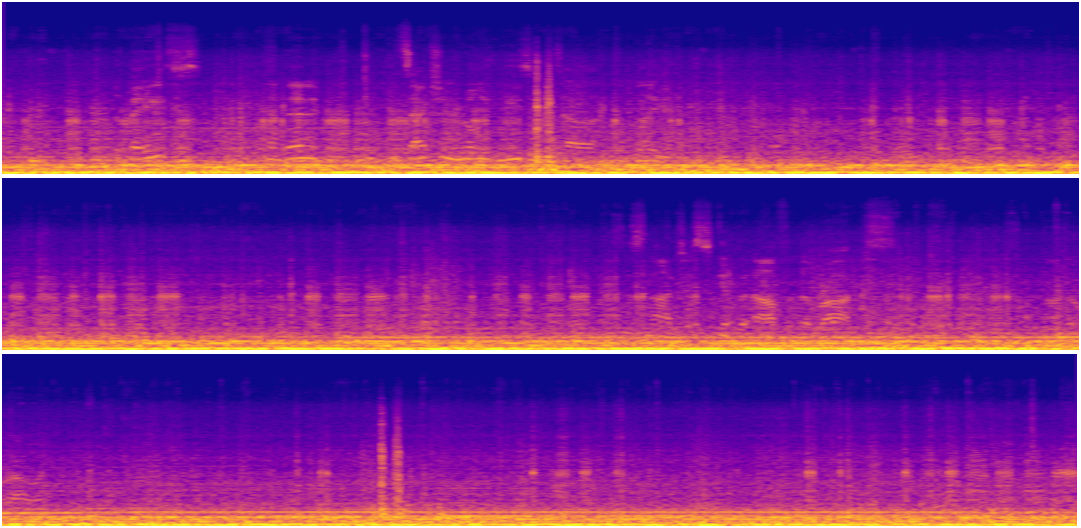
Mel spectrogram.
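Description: The engine of a snow-plowing machine running steadily under load, a continuous low drone. A couple of sharp knocks come through, one about four seconds in and one about nineteen seconds in, and a steady hum joins about two-thirds of the way through.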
